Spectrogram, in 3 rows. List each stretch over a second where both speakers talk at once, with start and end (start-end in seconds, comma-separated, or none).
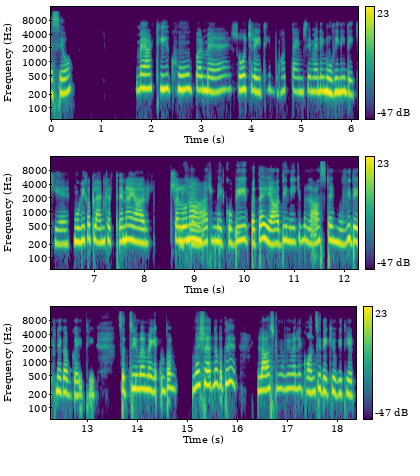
none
